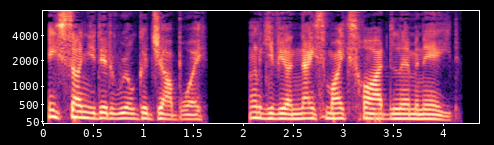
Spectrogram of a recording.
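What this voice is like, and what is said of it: Put-on New York or Boston accent. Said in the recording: “Where did that accent come from? That's the, the second time it's made appearance ... That's the accent like he uses though ... he's like a New Yorker ... More Boston than New York”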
